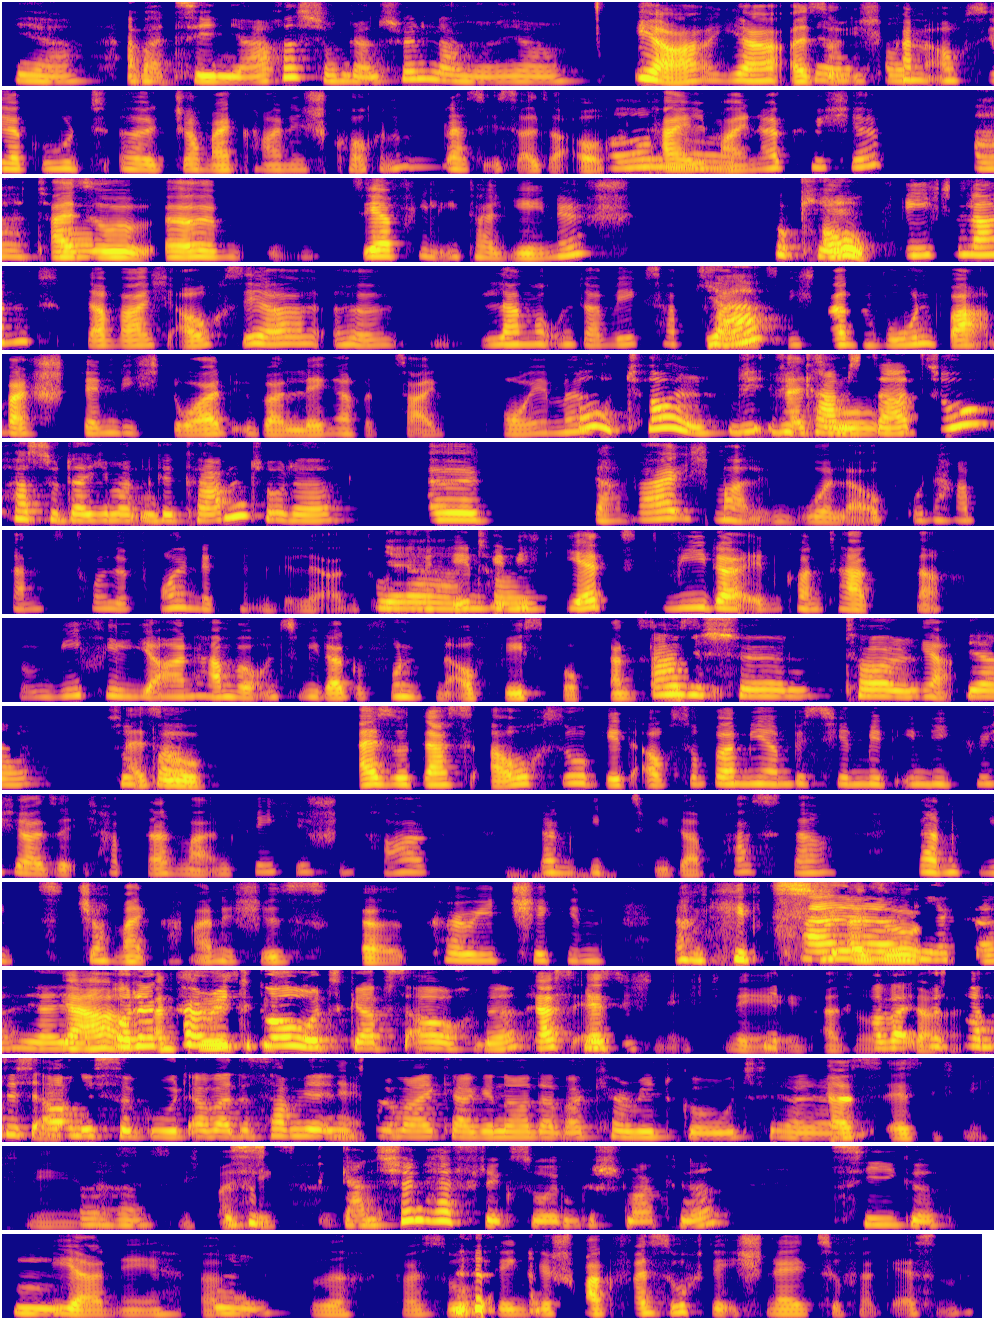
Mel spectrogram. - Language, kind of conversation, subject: German, unstructured, Was bedeutet Kultur für dich in deinem Alltag?
- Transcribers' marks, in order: drawn out: "Ah"; other noise; surprised: "Ja?"; surprised: "Oh toll, wie wie kam's dazu?"; tapping; laughing while speaking: "dann gibt's"; stressed: "heftig"; disgusted: "Ja, ne, äh"; scoff; laugh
